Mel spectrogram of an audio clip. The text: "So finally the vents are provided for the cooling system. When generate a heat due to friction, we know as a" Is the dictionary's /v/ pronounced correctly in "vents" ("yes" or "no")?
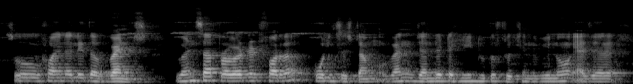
yes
